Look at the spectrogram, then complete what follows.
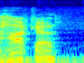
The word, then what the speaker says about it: Hoka: Like the haka. That's how it's pronounced. Yeah. Like the haka dance.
